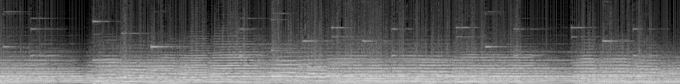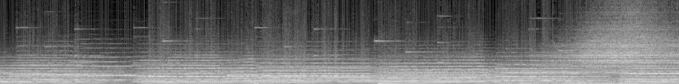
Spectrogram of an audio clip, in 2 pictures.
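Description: High school concert band playing a slow passage of held chords with the brass to the fore, the chords changing every second or two. A high shimmer builds up near the end.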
